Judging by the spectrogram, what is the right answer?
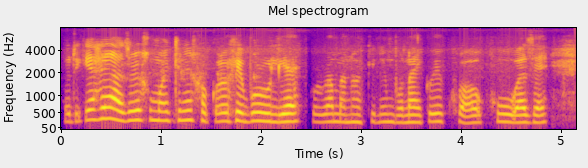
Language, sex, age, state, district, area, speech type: Assamese, female, 45-60, Assam, Darrang, rural, spontaneous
